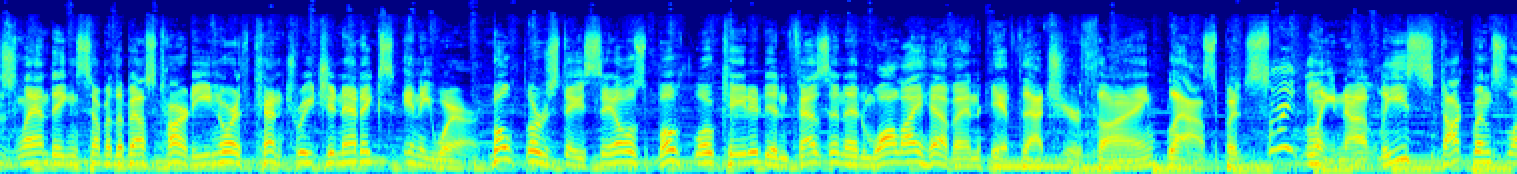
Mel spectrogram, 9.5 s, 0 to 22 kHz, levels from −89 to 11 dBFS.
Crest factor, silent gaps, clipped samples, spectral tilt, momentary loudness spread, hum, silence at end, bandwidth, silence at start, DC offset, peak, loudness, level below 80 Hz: 18 dB; none; under 0.1%; -3.5 dB/octave; 3 LU; none; 0 s; over 20 kHz; 0 s; under 0.1%; -6 dBFS; -24 LUFS; -44 dBFS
